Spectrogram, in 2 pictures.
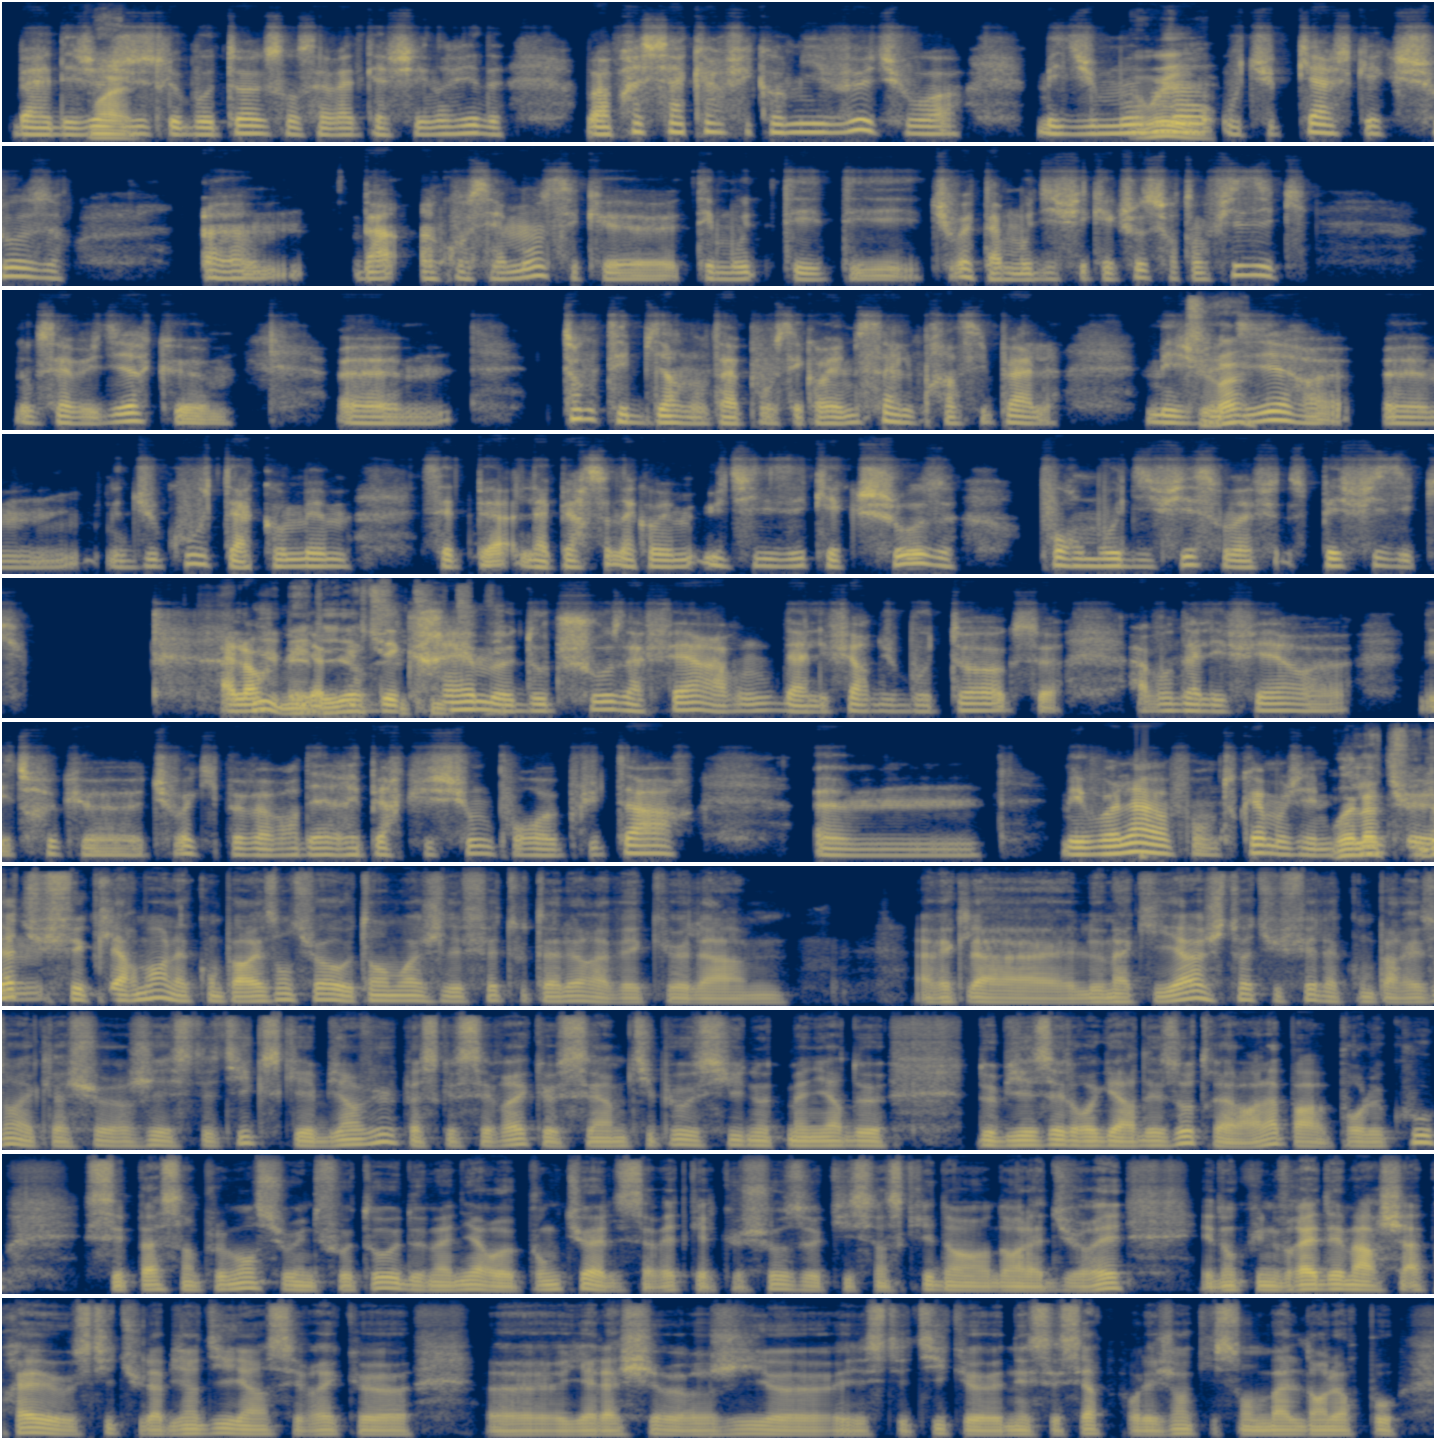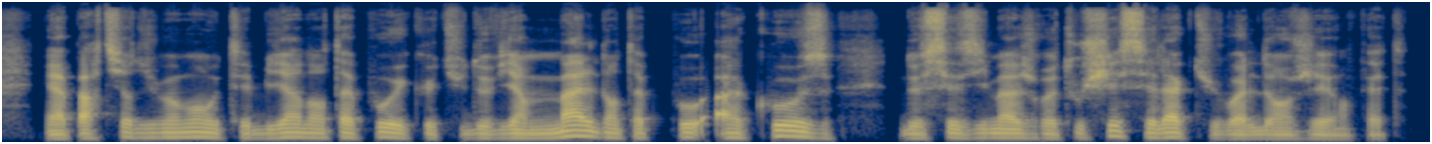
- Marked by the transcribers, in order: "aspect" said as "afspect"; tapping; stressed: "mal"
- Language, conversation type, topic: French, podcast, Que penses-tu des filtres de retouche sur les photos ?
